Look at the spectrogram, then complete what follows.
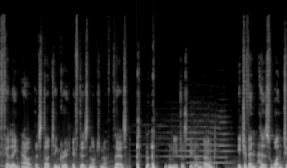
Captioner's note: cough, cough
